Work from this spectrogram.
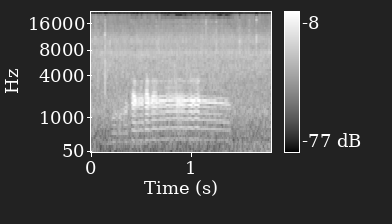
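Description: A single drawn-out cat meow from Monster Hunter World, rising into a clear tonal cry for about a second then fading, heard alone against a quiet background.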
